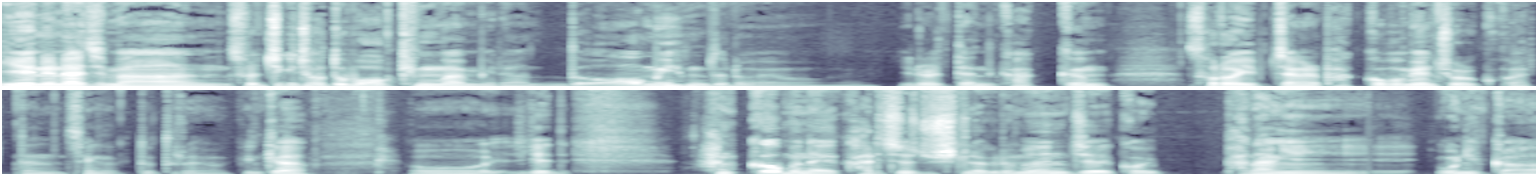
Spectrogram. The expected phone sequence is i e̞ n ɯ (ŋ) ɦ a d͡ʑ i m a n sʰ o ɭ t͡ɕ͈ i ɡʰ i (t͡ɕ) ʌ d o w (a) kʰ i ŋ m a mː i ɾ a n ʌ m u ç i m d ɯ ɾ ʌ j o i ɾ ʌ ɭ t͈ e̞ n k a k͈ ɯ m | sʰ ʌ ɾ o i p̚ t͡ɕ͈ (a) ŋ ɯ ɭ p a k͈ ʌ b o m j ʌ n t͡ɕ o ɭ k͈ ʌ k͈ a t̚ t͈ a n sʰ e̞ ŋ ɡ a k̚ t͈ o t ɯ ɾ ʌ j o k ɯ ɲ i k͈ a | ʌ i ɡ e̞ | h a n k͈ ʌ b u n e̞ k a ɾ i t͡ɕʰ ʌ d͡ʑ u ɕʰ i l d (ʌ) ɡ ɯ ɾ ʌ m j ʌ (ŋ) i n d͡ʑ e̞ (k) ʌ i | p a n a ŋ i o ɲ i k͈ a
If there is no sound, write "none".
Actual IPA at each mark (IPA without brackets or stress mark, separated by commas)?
n, t͡ɕ, ʌ, a, a, n, k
